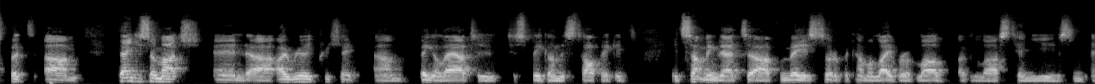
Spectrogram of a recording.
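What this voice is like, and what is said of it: Australian accent. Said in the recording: “This is not an Oxnard accent. I actually grew up in Melbourne, Australia.”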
